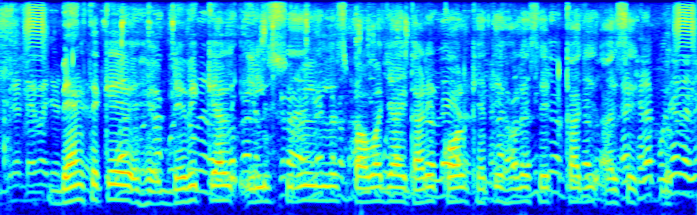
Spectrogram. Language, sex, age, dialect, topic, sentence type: Bengali, male, 18-24, Jharkhandi, banking, statement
